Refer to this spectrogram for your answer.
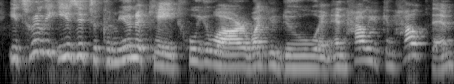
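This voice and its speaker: With a Serbian accent and vocal fry, a woman speaks in very wide pitch swings. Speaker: social media content creator. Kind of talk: interview.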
